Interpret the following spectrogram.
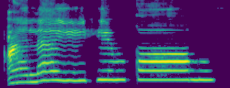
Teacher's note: Ketika mim sukun ketemu dengan huruf kaf dan qaf, ini mimnya kita baca jelas. Ya, nggak pakai tambahan gunnah, kita sebut nama hukumnya sebagai idhar syafawi.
